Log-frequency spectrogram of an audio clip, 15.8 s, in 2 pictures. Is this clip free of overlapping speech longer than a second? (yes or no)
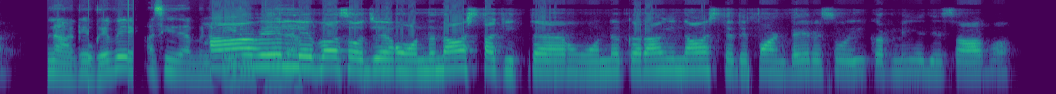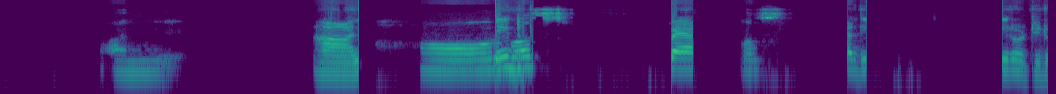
yes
